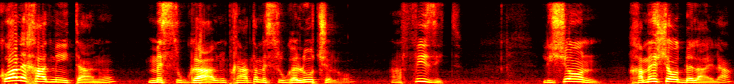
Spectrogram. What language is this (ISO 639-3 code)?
heb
